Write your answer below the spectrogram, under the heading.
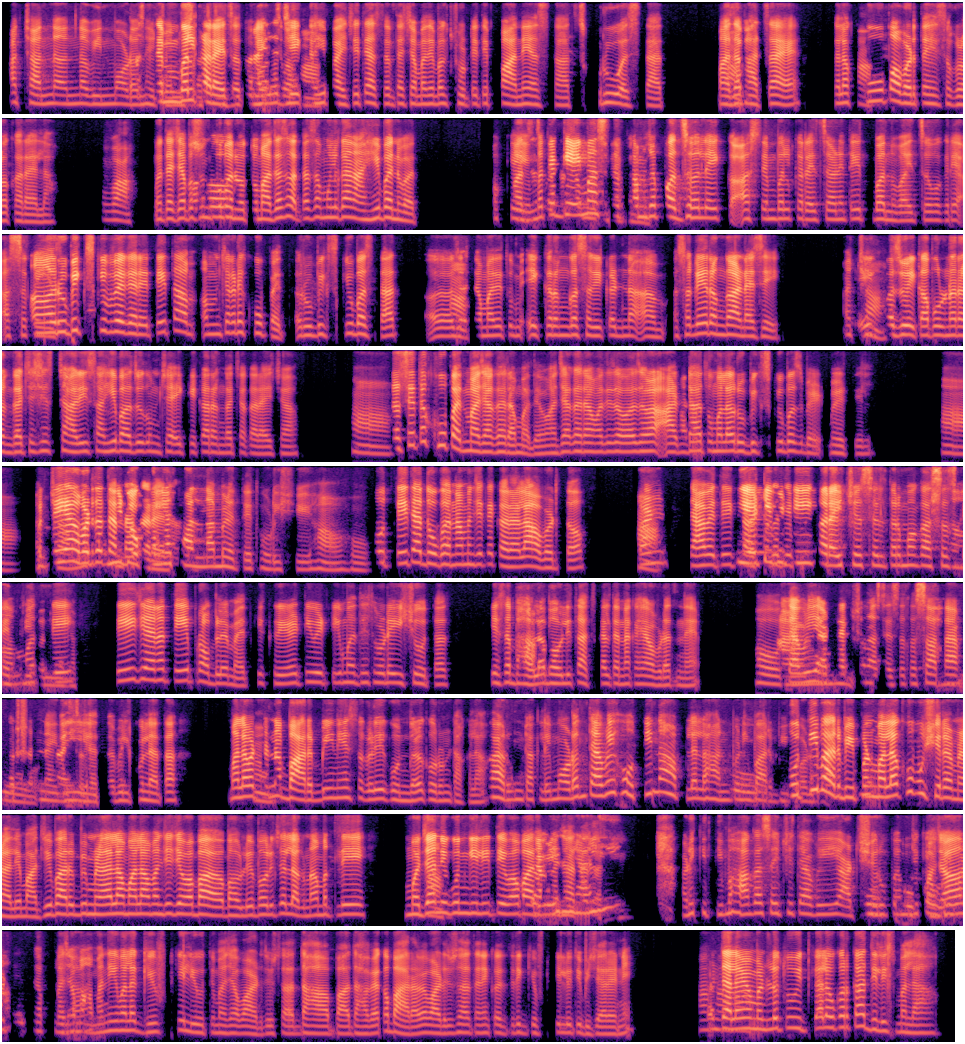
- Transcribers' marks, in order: tapping; static; in English: "असेंबल"; distorted speech; in English: "असेंबल"; other background noise; "काढून" said as "कारून"; laughing while speaking: "त्यावेळी मिळाली!"
- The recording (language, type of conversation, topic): Marathi, podcast, तुमच्या बालपणी तुम्ही खेळणी स्वतः बनवत होतात का?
